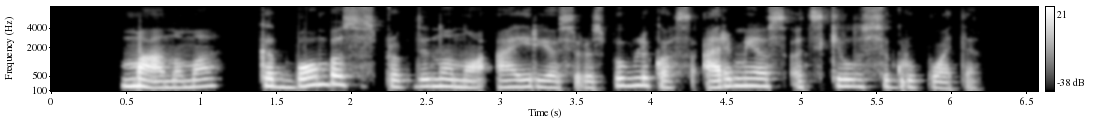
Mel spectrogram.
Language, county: Lithuanian, Panevėžys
